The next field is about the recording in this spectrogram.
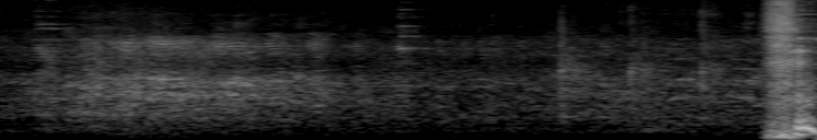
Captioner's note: participants laugh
